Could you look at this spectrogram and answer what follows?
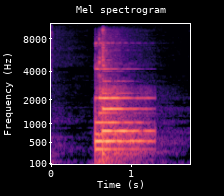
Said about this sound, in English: Ugh. Yeah, that's like you've got a notification in Windows 95 or something.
